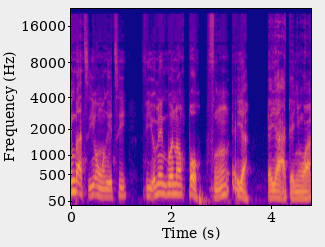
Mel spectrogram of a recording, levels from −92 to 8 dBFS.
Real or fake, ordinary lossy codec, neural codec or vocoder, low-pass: real; none; none; none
